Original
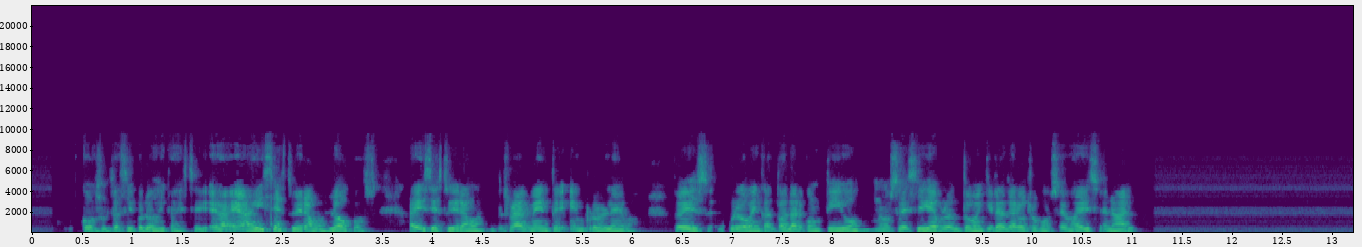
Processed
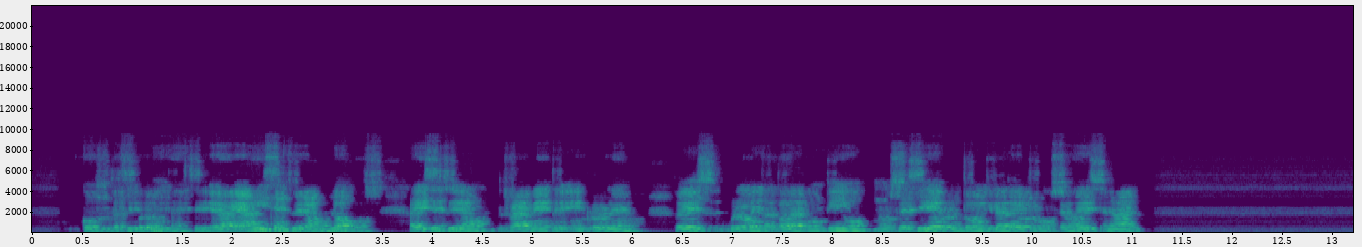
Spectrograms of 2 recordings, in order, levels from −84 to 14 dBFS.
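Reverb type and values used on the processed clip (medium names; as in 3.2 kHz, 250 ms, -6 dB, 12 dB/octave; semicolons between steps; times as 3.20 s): gated-style reverb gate 90 ms rising, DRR -3 dB; trim -6.5 dB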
